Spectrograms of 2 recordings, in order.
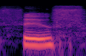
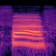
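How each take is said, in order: First: The vowel is a long 'oo' sound. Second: The vowel is a short 'uh' sound. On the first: "I keep pronouncing it foof" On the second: "I know it's probably fuff"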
